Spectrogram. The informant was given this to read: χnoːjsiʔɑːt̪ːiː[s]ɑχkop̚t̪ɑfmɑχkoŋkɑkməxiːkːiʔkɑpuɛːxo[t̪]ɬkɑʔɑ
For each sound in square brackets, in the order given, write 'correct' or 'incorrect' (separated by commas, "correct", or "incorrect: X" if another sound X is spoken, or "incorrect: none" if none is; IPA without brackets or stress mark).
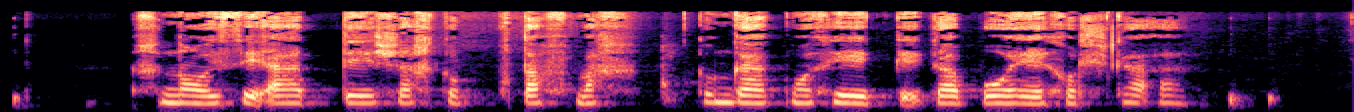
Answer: incorrect: ʃ, incorrect: none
